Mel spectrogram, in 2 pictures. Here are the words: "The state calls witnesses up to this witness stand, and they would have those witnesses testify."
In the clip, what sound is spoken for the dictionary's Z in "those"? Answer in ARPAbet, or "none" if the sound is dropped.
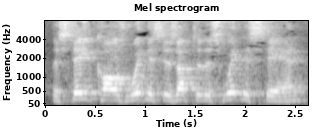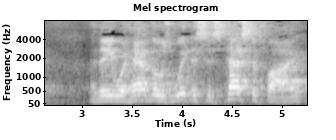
Z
